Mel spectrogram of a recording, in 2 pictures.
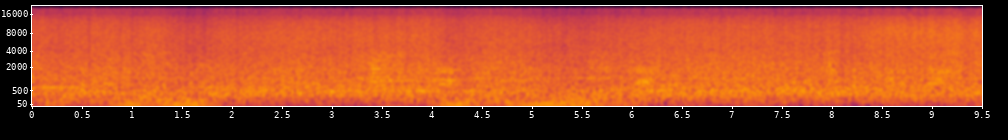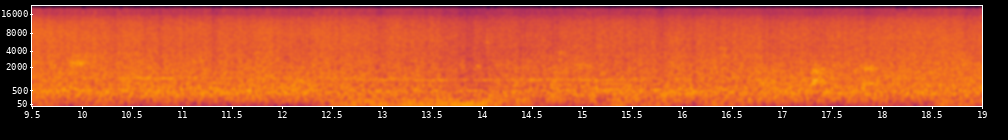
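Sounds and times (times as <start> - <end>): low rumble: 0.0 - 2.4
ferry engine: 0.0 - 19.0
rushing water: 0.0 - 19.0.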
